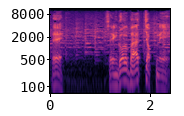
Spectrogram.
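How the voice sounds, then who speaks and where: A man playing an excitable, gossipy onlooker in an audio drama, exclamatory and teasing. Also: on the low side, slow pace, over music. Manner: exclamatory, joking.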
